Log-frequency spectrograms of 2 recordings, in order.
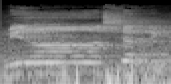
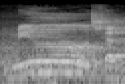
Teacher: اس میں جو زبان ہے اس کو اوپر تالو کے سر لگائیں گے اور آواز ناک میں جائے گی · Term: اخفاء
